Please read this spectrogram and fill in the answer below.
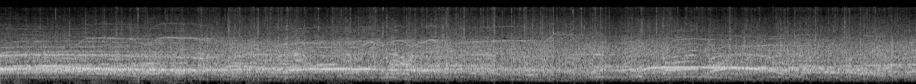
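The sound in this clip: A live studio audience at a university campus in South Carolina applauds loudly and steadily, with scattered cheers and whoops mixed into the sustained clapping for about nine seconds.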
